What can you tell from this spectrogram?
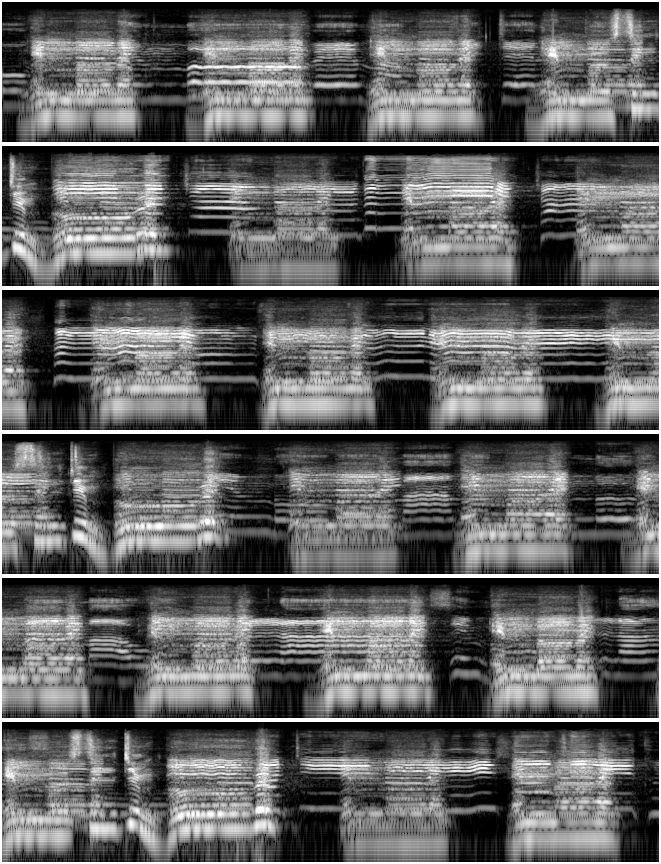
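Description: Background music: an a cappella choir singing, with low voices repeating a short chanted figure about once a second beneath a higher lead voice.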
